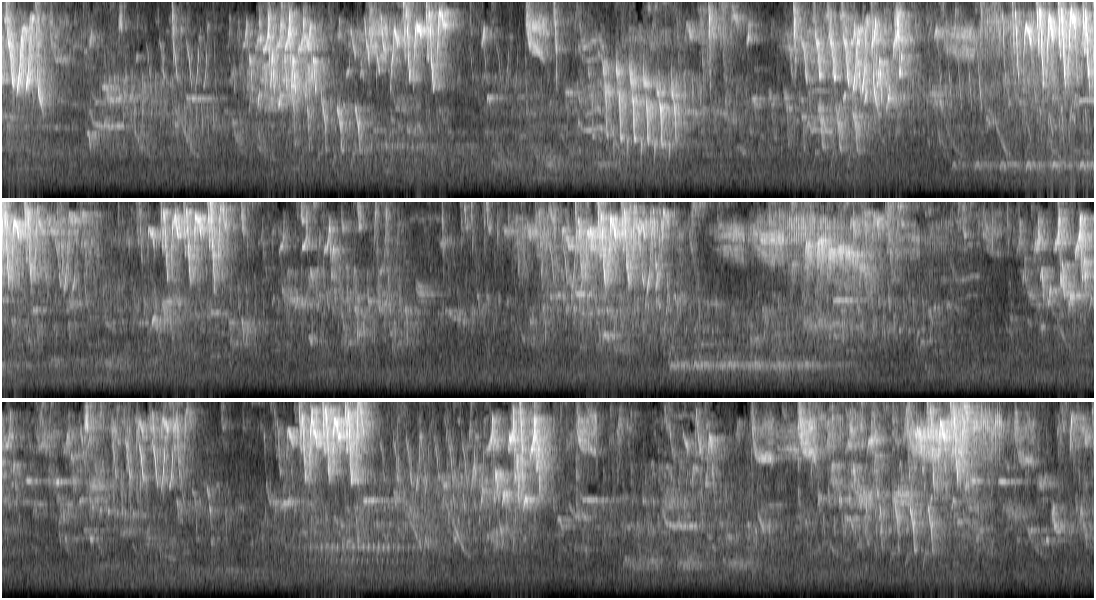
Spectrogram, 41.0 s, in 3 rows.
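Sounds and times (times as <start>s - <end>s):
small birds chirping and trilling: 0.0s - 40.9s.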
